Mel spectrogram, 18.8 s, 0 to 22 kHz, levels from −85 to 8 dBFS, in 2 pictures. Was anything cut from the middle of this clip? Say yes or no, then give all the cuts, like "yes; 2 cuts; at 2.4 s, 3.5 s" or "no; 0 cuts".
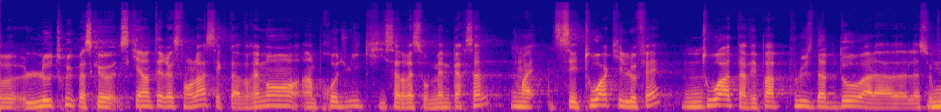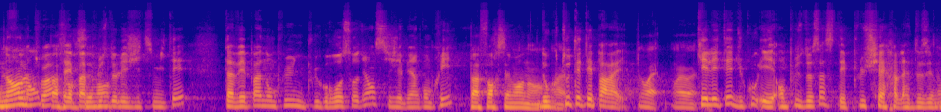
no; 0 cuts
